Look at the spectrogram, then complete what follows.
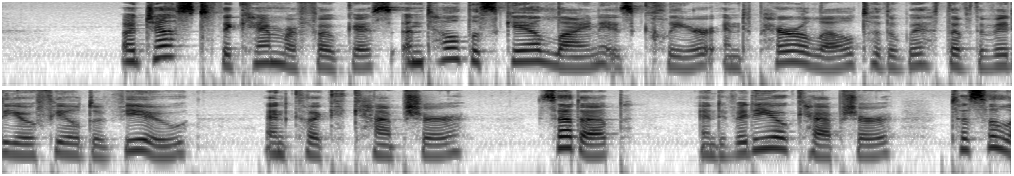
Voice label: Gong Voiceover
